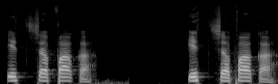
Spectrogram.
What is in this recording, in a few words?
"eccv fvkv", muscogee; A Dictionary of Creek/Muskogee; SIL International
